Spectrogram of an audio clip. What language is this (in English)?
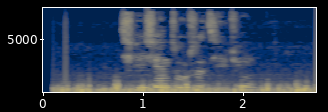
Chinese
